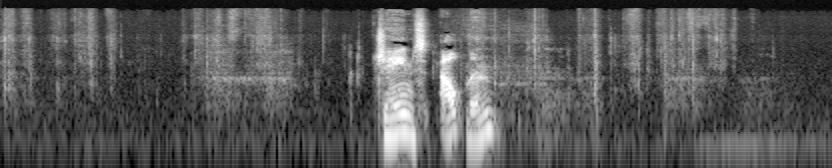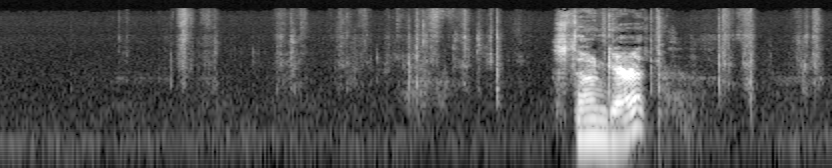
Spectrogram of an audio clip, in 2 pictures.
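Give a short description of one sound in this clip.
Trading cards slide and flick against each other in the hands.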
